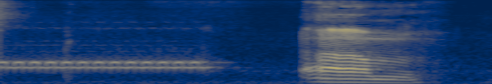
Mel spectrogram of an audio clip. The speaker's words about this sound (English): Don't mind the house phone. It's old people live here.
